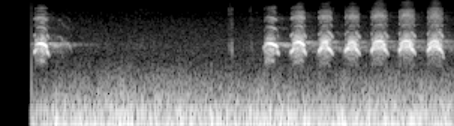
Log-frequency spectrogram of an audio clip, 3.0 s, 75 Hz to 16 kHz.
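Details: Osprey at a nest camera on Captiva with three chicks, 21 February 2022, the male alone after the female left: one sharp chirp, then a quick run of about seven high, piercing whistled chirps over steady low wind rumble.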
